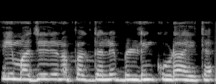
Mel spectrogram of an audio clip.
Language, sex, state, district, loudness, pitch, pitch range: Kannada, male, Karnataka, Bangalore, -10 LUFS, 220 Hz, 215-230 Hz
